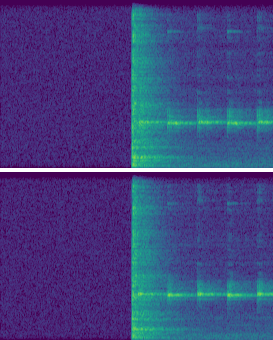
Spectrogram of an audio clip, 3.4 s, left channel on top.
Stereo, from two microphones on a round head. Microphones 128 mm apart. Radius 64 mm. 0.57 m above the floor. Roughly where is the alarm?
Left.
